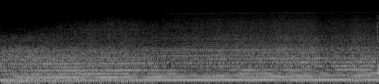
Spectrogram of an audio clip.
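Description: Several race cars battle closely at Interlagos in a racing game, their engines blaring in a loud, unbroken high-revving drone with layered harmonic whines, close by and without any talk.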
